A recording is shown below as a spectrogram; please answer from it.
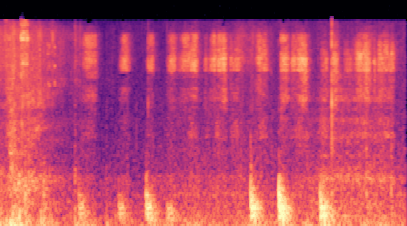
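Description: Dry-erase marker writing on a whiteboard: a series of short, faint strokes as a word is written.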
